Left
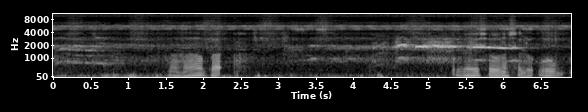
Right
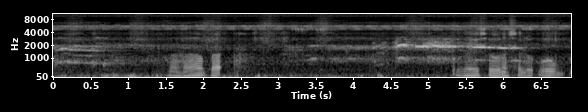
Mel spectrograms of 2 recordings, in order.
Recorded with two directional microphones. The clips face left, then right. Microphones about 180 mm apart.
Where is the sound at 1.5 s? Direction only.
Centre (ahead or behind).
